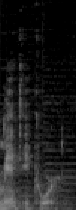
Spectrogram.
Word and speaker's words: manticore: and then core is it manta core or manticore i pronounce it manticore that's manticore not manticore yes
